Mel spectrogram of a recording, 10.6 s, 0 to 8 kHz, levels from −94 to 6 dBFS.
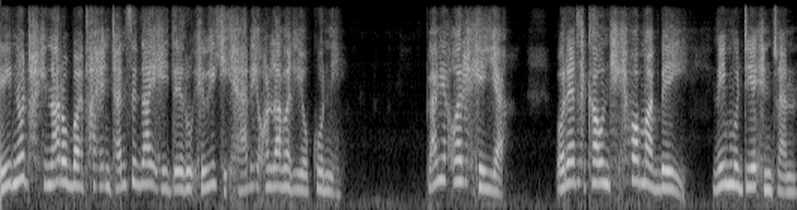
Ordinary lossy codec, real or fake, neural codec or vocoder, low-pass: none; fake; codec, 16 kHz in and 24 kHz out, 0.6 kbps, FocalCodec, streaming, 2048 codes; 7.2 kHz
